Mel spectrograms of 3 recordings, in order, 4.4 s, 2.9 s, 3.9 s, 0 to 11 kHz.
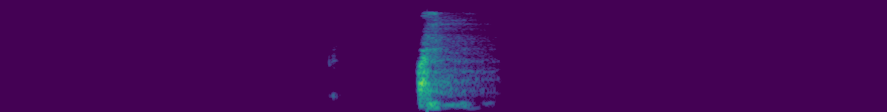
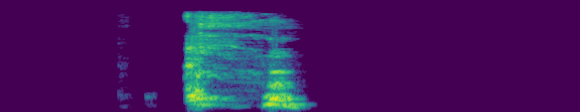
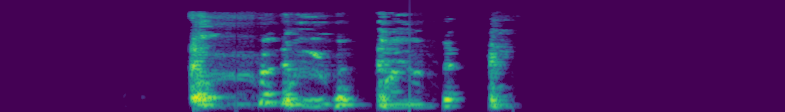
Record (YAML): exhalation_length: 4.4 s
exhalation_amplitude: 9252
exhalation_signal_mean_std_ratio: 0.13
cough_length: 2.9 s
cough_amplitude: 27356
cough_signal_mean_std_ratio: 0.31
three_cough_length: 3.9 s
three_cough_amplitude: 27729
three_cough_signal_mean_std_ratio: 0.34
survey_phase: beta (2021-08-13 to 2022-03-07)
age: 18-44
gender: Male
wearing_mask: 'No'
symptom_cough_any: true
symptom_runny_or_blocked_nose: true
symptom_fatigue: true
symptom_onset: 2 days
smoker_status: Never smoked
respiratory_condition_asthma: false
respiratory_condition_other: false
recruitment_source: Test and Trace
submission_delay: 1 day
covid_test_result: Positive
covid_test_method: RT-qPCR
covid_ct_value: 21.7
covid_ct_gene: N gene
covid_ct_mean: 21.8
covid_viral_load: 70000 copies/ml
covid_viral_load_category: Low viral load (10K-1M copies/ml)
